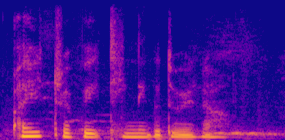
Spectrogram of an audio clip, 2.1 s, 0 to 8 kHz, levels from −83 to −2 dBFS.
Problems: low volume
